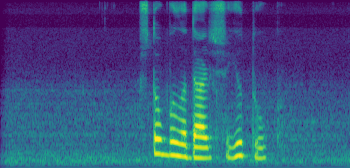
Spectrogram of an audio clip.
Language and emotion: Russian, neutral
